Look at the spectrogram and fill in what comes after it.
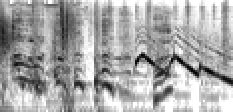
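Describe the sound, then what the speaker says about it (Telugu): A siren wails with rising and falling sweeps over a rumbling engine, loud and close, with some muffled voices mixed in, at an airport. "ఇదేంట్రా సైరన్?"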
